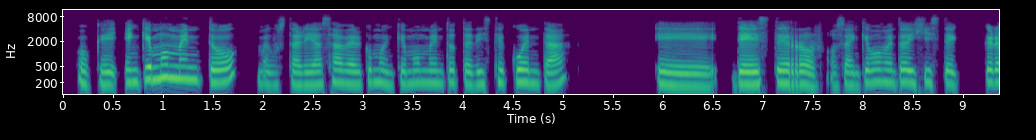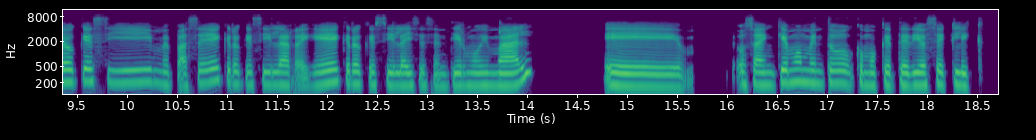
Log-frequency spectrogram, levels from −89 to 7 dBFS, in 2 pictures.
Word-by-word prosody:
Okey, 180 -2 -2
¿en 205 0 +1
qué 245 +1 +7
momento?, 240 - +3 0.2
me - - -7
gustaría 175 +1 -2
saber 190 -2 0
como, 205 +1 -4
¿en 180 -2 -6
qué 185 - -4
momento 195 0 -4
te 185 -2 -3
diste 185 +3 -4
cuenta, 190 -1 +1 0.9
eh, 165 -3 0
de 180 -1 +6
este 195 +1 +1
error?, 185 -4 +1
o 165 - -12
sea, 175 +1 -3
¿en 165 - -8
qué 200 - -1
momento 205 -1 -2
dijiste: 195 -2 -1 0.2
"Creo 205 0 +4
que 215 +1 +2
sí 200 0 -4
me 180 -3 -7
pasé, 195 +6 0
creo 185 -4 -3
que 175 0 -4
sí 180 +1 -5
la 180 -1 +2
regué, 185 +5 +3
creo 185 -2 0
que - - -4
sí 175 -1 -4
la 170 0 +1
hice 170 +1 -5
sentir 170 0 -4
muy 170 0 -2
mal"?, 170 - +4 0.7
eh, 160 -2 +3
mm, - - -16 0.5
o 180 - -2
sea, 180 0 +4
¿en 175 -1 -4
qué 200 +3 +4
momento 195 -2 -1
como 175 -2 -3
que 170 +1 -1
te 175 - +1
dio 175 +1 +3
ese 180 0 -2
clic? 170 -2 -3
185 Hz, 175 wpm, -24 LUFS, 170-200 Hz, 0.9 s, qué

